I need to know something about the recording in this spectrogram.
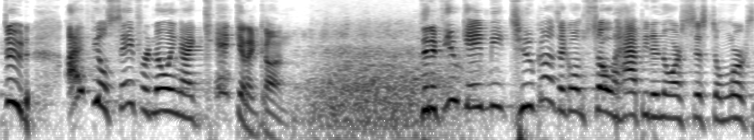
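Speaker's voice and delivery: high, giddy retold delight; high-pitched mock-hysterical joy; hysterical glee. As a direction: gush as if tickled silly. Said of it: "I looked at him laughing hysterically".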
